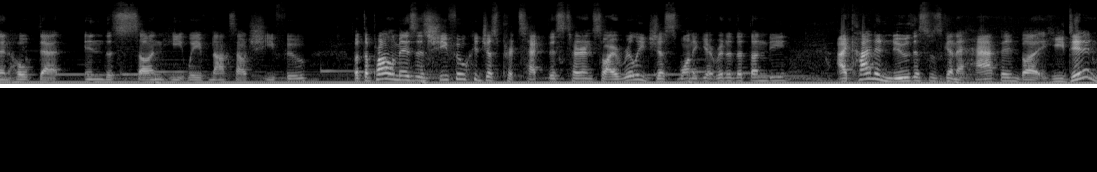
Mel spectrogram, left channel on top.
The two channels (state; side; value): silent; right; digital silence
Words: hope that in the sun, Heat Wave knocks out Shifu? But the problem is Shifu could just protect this turn, so I really just want to get rid of the Thundee. I kind of knew this was going to happen, but he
